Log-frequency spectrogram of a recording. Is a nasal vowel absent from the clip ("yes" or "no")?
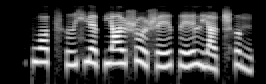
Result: yes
